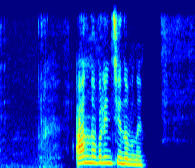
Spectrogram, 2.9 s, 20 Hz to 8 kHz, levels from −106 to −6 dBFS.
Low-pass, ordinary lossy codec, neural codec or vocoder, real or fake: 7.2 kHz; Opus, 64 kbps; codec, 16 kHz, 8 kbps, FreqCodec, larger model; fake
